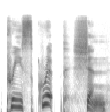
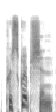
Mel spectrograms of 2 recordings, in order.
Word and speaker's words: prescription: Prescription. Prescription. The stress is on the middle syllable, script.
